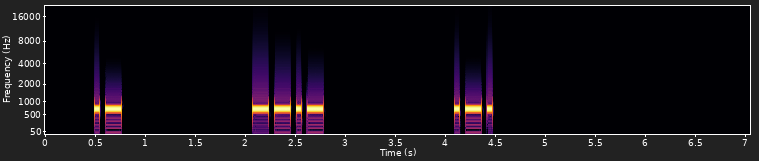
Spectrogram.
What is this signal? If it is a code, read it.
Morse code, heard as a keyed tone, about 22 wpm, spaced as for 6 wpm, 700 Hz. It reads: AQR
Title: USA Call Signs - 5 Characters - 8x Character Spacing - 22wpm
